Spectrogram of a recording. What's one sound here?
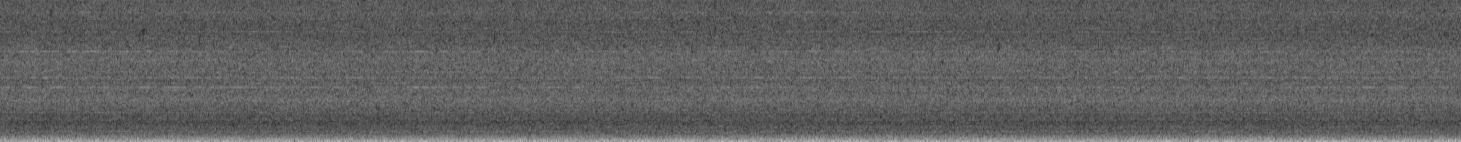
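Jet engines drone steadily in an aircraft cabin.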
